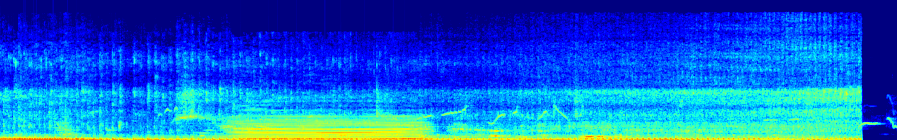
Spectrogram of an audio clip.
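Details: Tame cows wandering a road in search of food; a drawn-out harmonic moo near the start over constant low engine-like rumble, faint bird chirps around it.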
